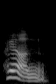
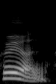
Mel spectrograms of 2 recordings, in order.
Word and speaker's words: hören: 근데 이거를 많이들 어떻게 읽으시냐면 hören 이렇게도 많이 읽어요. 그러니까 알 발음이 거의 안 들립니다. hören 이 정도로 읽으셔도 괜찮아요.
